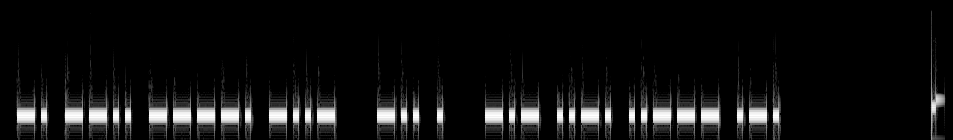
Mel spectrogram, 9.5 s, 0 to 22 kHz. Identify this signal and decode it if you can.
Morse code, heard as a keyed tone, about 20 wpm, 700 Hz. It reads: NZ9X DE KF2R
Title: USA Callsign DE Callsign - 4 Characters - 20wpm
